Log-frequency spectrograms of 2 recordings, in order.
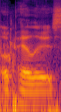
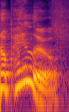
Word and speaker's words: opelu: right what is it i butchered the name it's it's an opelu but they get like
